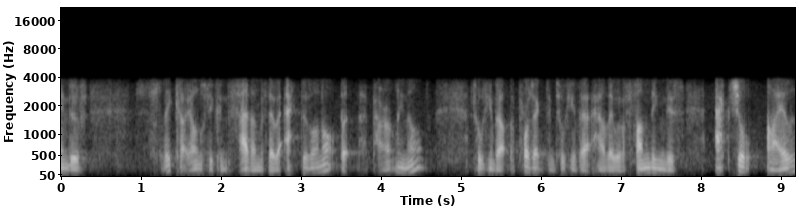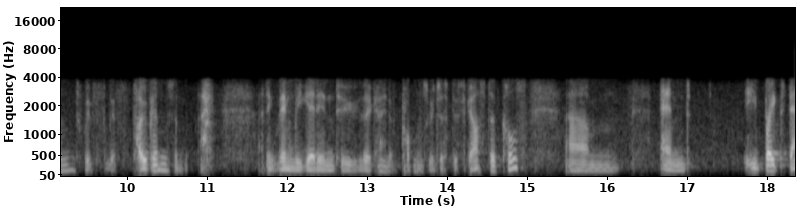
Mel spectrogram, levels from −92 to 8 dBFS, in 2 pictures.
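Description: No faults: the speech carries light Speex coding texture consistent with around 15 kbps over a 200–3500 Hz line band, and the call microphone processing takes out the lowest bass, both within normal behaviour for that chain.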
